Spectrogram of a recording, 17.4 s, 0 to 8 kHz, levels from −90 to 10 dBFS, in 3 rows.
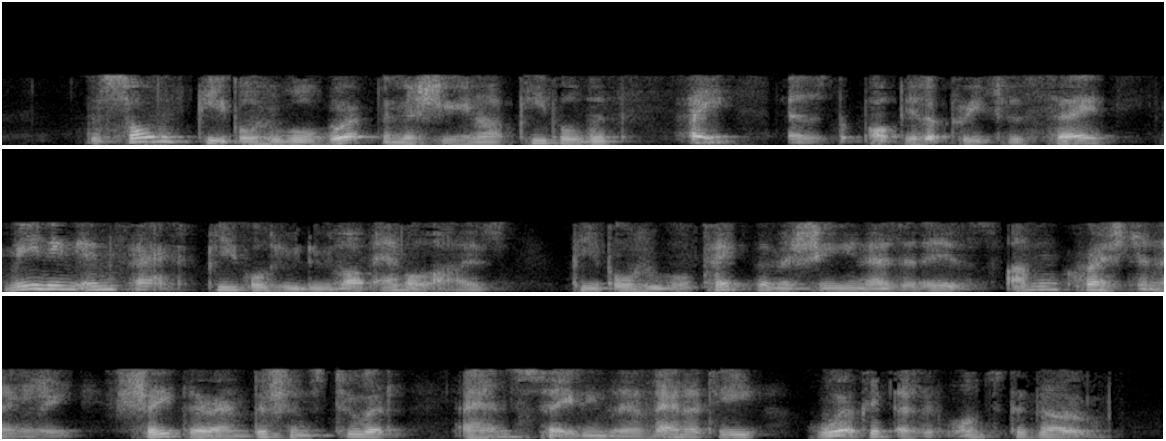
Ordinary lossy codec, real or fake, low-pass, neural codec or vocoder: AAC, 16 kbps; fake; 7.2 kHz; codec, 44.1 kHz, 2.6 kbps, DAC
